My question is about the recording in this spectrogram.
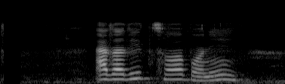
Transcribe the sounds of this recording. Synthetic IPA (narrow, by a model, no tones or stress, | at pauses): aɡaɾit̪̚t͡sʰʌbʱʌne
